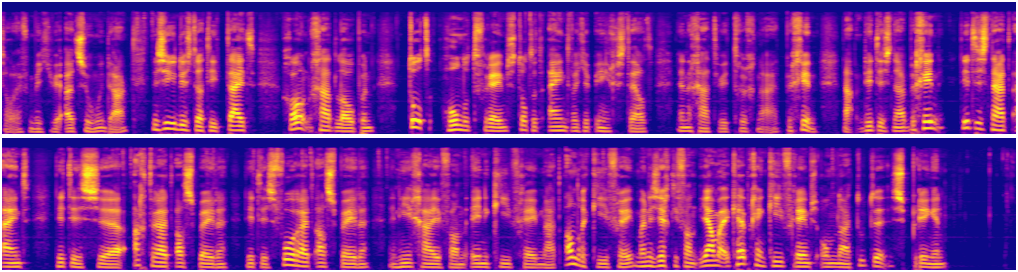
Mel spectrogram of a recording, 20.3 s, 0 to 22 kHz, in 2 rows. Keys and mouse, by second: 1.2 click, 7.2 click, 8.5 click, 9.6 click, 13.0 click, 13.7 click, 14.6 click, 16.0 click, 18.3-20.2 drag.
